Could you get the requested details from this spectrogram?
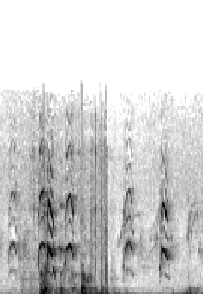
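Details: Several brown-eared bulbuls crowding a feeder with little food left, fighting and flying up between bites; short rasping arched calls over loud low thuds and knocking.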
